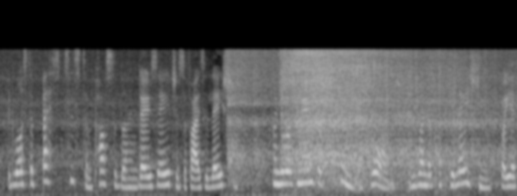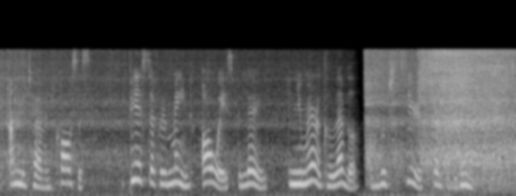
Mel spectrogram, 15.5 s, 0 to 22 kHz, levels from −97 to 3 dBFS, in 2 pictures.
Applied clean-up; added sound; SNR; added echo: none; Hiss; 2 dB; none.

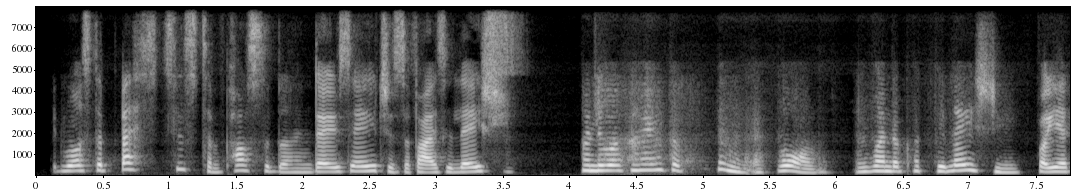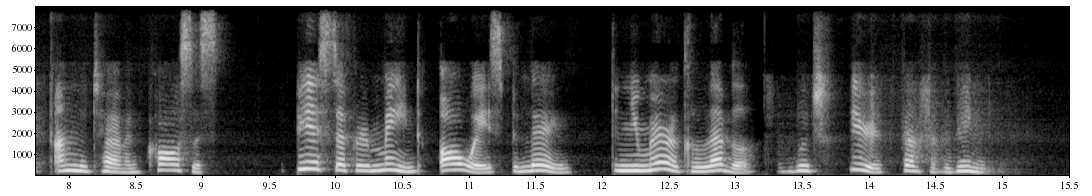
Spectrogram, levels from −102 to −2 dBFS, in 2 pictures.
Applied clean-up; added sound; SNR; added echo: neural mask model DeepFilterNet 3.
